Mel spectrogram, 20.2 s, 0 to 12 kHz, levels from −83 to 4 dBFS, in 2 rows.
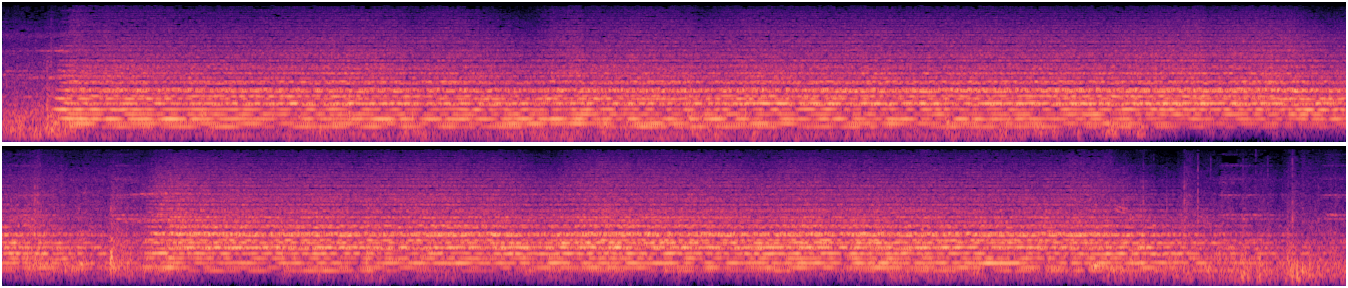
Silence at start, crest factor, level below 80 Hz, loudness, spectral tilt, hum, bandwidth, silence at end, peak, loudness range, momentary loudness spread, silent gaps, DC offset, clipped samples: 0 s; 12 dB; -50 dBFS; -14 LUFS; -4 dB/octave; none; 11 kHz; 0 s; -2 dBFS; 2 LU; 5 LU; none; under 0.1%; under 0.1%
